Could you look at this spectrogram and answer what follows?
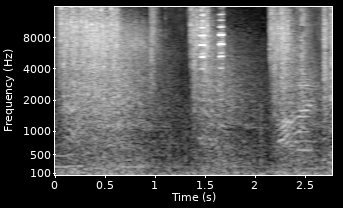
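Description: Rapid bursts of gunfire in the video game Mass Effect, a loud, dense fusillade of overlapping shots throughout, close and continuous.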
